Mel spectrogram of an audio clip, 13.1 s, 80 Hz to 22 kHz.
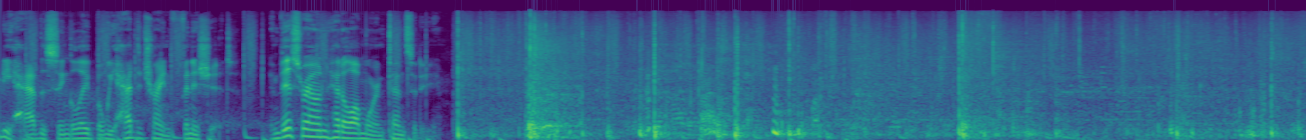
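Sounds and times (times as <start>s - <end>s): bare feet thudding on mats: 4.6s - 10.8s, 11.5s - 13.0s.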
